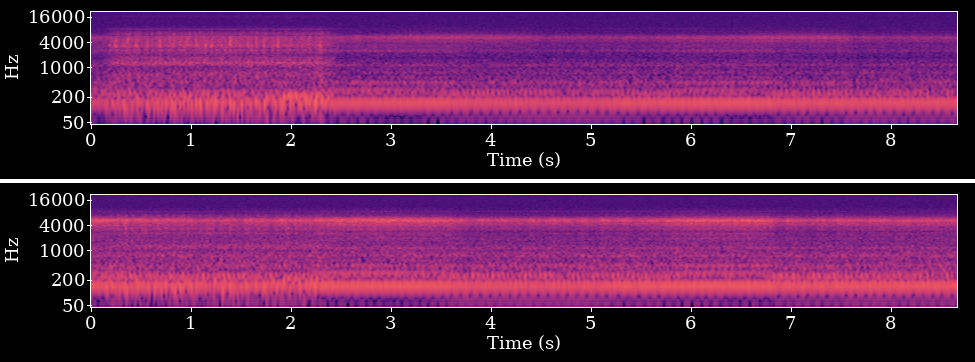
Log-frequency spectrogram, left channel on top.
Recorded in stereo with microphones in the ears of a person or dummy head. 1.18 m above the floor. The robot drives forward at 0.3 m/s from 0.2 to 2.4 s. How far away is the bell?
No bell in this recording.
